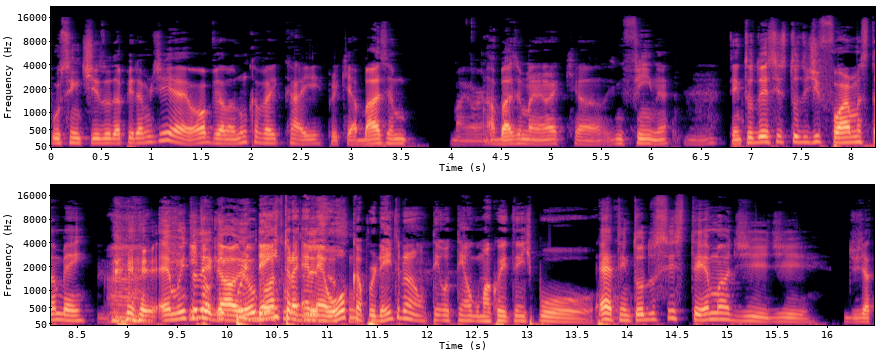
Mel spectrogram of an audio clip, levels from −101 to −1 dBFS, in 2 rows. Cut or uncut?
cut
